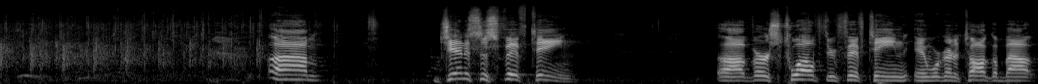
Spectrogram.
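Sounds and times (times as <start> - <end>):
audience applause: 0.0 - 2.8
speech: 2.7 - 3.3, 4.4 - 5.8, 7.2 - 10.3.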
